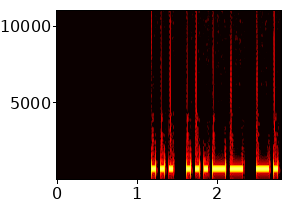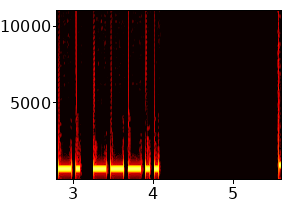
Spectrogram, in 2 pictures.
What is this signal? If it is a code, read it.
Morse code, heard as a keyed tone, about 22 wpm, 690 Hz. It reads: S3C8
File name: practice / 22wpm / Four Letter-Number Combinations - 22wpm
